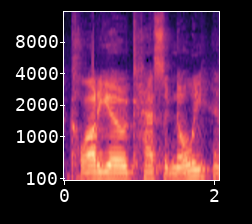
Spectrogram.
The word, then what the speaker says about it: Claudio Castagnoli: Claudio Castagnoli, is that what yeah, it is? Oh, did I say yeah, it right? Yeah.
